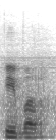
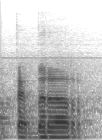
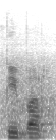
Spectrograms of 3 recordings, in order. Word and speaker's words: PBRER: term pbr er then please remember to pronounce it as p bar okay now how about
